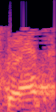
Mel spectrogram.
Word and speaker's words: El: El, pronounced El, occurs more than 200 times in the Old Testament, including these different compounds.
